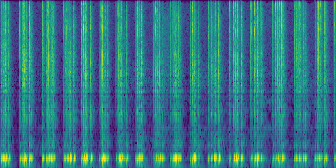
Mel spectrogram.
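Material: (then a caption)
Paper. Fingertips and long nails tap and scratch the glossy back cover of a solid yellow hardcover paper book lying flat on a grey mat. A steady run of short, dry bursts of tapping and scratching repeats about every half second, each with a low, hollow thump and almost no ring afterward.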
